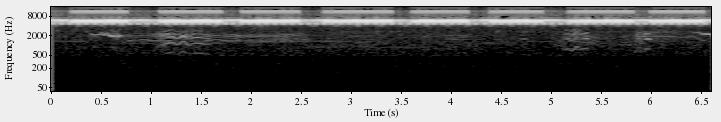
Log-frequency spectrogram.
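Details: Crickets by the Barcoo River, Welford National Park, Outback Queensland, on a still summer afternoon at sunset; piercing continuous chirping in rhythmic bursts, a quiet wavering birdsong weaving underneath.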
